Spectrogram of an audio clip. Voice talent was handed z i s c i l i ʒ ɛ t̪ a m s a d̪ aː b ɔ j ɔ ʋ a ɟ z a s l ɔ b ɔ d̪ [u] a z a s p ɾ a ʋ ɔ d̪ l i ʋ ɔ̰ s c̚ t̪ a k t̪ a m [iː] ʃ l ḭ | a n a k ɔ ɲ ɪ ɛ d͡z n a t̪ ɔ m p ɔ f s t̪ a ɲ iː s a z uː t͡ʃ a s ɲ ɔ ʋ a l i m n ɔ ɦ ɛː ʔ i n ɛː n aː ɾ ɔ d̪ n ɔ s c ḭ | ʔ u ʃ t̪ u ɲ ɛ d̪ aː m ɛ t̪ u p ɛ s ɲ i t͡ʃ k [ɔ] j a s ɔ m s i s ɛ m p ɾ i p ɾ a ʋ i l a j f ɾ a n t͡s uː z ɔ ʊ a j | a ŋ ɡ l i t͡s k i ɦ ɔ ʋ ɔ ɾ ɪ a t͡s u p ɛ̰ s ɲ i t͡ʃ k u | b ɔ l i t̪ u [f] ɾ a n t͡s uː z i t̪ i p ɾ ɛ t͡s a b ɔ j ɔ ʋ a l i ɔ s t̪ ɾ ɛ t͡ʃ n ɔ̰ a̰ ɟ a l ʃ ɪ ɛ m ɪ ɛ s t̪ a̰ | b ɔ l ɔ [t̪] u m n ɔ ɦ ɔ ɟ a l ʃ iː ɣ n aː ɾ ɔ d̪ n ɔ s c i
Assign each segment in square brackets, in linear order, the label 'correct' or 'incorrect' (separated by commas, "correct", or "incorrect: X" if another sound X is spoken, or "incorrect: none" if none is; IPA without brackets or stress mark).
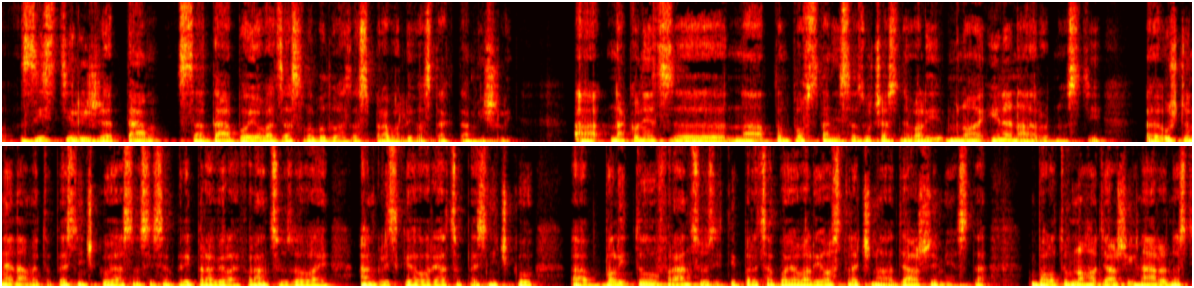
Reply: correct, incorrect: i, incorrect: u, correct, correct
